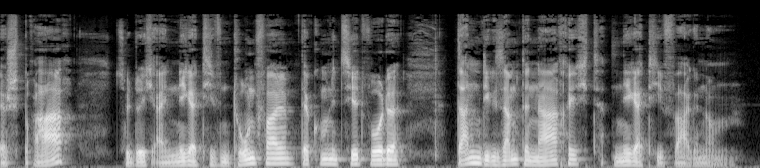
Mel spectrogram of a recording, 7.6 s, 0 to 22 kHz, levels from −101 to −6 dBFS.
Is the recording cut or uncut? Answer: cut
